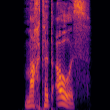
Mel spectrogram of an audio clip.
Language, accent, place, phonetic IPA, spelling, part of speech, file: German, Germany, Berlin, [ˌmaxtət ˈaʊ̯s], machtet aus, verb, De-machtet aus.ogg
- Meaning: inflection of ausmachen: 1. second-person plural preterite 2. second-person plural subjunctive II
